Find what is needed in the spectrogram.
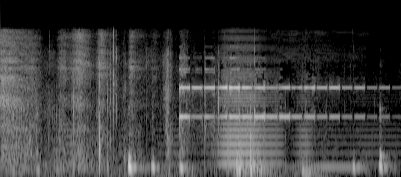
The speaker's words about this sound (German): Natürlich klingelt mein Telefon und versaut die Aufnahme total.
